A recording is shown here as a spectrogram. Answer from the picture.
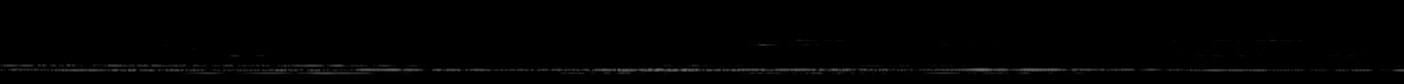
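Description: Quiet electronic music intro: a faint, steady synthesizer chord of three held tones, with soft airy swells that rise and fade about every five seconds.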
